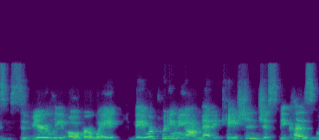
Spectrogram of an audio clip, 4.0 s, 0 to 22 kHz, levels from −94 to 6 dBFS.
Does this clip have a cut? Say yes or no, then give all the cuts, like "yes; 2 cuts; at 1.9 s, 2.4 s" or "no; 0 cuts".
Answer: yes; 1 cut; at 1.6 s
